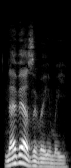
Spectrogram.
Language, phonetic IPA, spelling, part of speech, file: Russian, [nɐˈvʲazɨvə(j)ɪmɨj], навязываемый, verb, Ru-навязываемый.ogg
- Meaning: present passive imperfective participle of навя́зывать (navjázyvatʹ)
